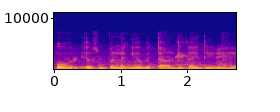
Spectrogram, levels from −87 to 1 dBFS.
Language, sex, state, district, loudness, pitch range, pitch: Hindi, female, Uttar Pradesh, Shamli, -16 LUFS, 205-225 Hz, 215 Hz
